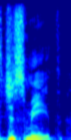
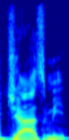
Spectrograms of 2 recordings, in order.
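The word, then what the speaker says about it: Jasmeet: my I was scared my name is j me and a lot of people say Jazz meat because that's how it's spelled in English so when I was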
